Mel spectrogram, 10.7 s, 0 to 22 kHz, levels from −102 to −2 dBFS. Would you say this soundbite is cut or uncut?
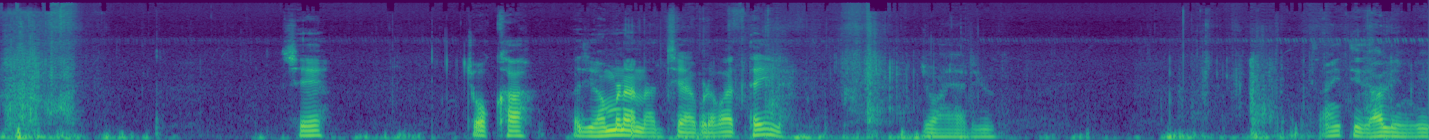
uncut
